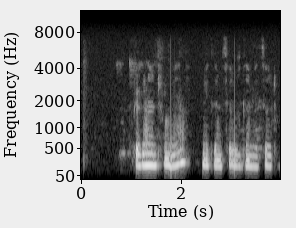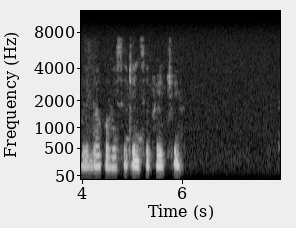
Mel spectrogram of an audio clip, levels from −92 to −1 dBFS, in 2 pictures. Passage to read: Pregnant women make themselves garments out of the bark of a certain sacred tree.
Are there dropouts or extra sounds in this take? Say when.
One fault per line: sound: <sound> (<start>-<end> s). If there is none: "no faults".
no faults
